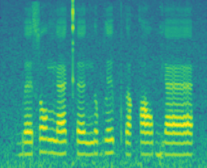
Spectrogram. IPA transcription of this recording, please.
b ɛ˨ s ɔ˦ ŋ æ˨˦ kʰ ɛ˨ ŋ ə˨ b l e˦ pʰ ə˨ q ɔ˨˦ b j æ˧

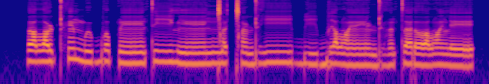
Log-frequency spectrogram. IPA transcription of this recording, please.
ə lˠ ɯ ʈʰ ẽ m ɯ b ɤ p ẽː t iː lʲ ẽː ŋ͡ǀ ə ǀ ɐ̃ ɖʱ iː ɓ i b i lˠ ẽː ɖʱ ə̃ t ɐ ɾ ɤ lˠ ĩ l e

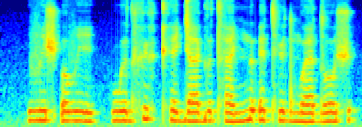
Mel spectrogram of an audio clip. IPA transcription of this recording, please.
v i ʃ ʔ o v i | w ɯ d x y x kʰ e ɟ æ ɡ ɯ tʰ æ ɲ n ɯ ʔ e tʰ y d ŋʷ æ d o ʃ

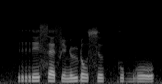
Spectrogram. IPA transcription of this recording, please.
r e s æ s e ɳ y ɽ o s ɵ kː o b o

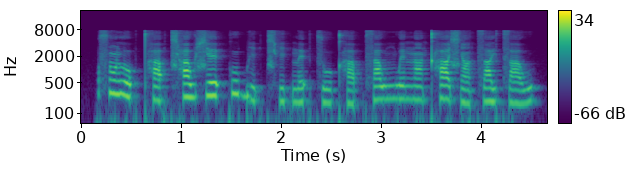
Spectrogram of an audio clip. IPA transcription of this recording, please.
s ɔ̃˦ l o˨ ʔ t̪ʰ a˨ ʔ t͡ɕʰ a˧ w ɕ e˦ ʔ k u˥˧ b i˨ ʔ t͡ɕʰ i˨ k̚ n̪ e˨ ʔ t͡s u˨˩ kʰ a˨ p̚ s a˧ w ŋ w e˧ ŋ ã˧ kʰ a˧ ɕ ã˨˩ t͡s a˧ j t͡s a˨˦ w

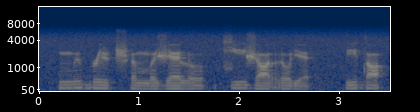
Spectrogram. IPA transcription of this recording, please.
m ɨ b ɹ i ʈ͡ʂʰ ə m ə ʒ ɛ l o | t͡ɕ i ʒ ɒ r o ɾʲ ɛ | i d ɒ

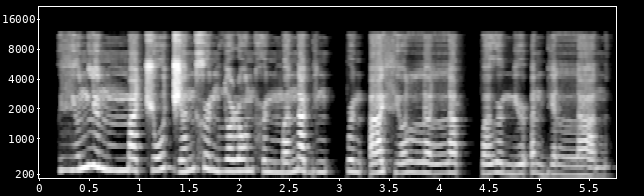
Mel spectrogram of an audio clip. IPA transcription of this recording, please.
vʲ o n lʲ ɔ n mː a t͡ʃ o d͡ʒ ɐ n x ə˞ n ʎ ɔ ɭ ɔ n h ə˞ n m ɐ n a bʲ ɐ n pː ə˞ n ʔ a fʲ ɔ lː ɐ lː a pː ɐ ð ə˞ mʲ ə˞ ʔ ɐ n bʲ a lː a n

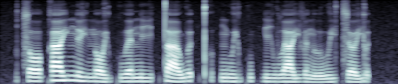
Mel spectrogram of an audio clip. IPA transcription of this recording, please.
t͡s ɔː˨˧ k aː˥ j ŋ e˧ j n̪ ɔː˨˩ j kʷ ɛː˧ n̪ iː˨˥ t̚ t̪ aː˨˥ w ɵ˨˥ t̚ pʰ ʊ˧ k̚ m uː˨ j kʷ ɐ˧ k̚ l iː˨ w l aː˨ j l ɵ˨˩ n l uː˧ j t͡s œː˨˧ j ɵ˨˥ t̚

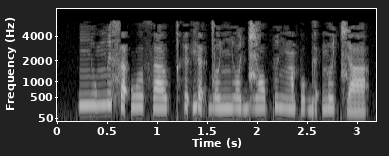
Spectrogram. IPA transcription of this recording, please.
ɲ u˦ m i˦˨ s ä˦ ʔ w u˦˨ θ a˦ ʊ̯ kʰ ɪ˦ ʔ j ɛ˦ ʔ d ɔ˦ ɲ ɔ˦ d͡ʑ ɔ˦ p i˦˨ ŋ ã˦˨ p o˦˨ ɡ ɛ˦ ʔ n o˦˨ t͡ɕ ä˨

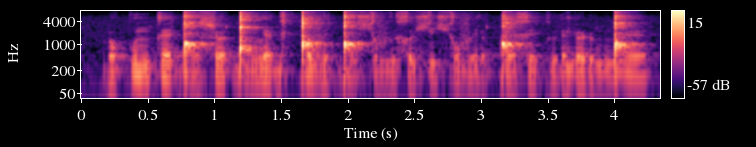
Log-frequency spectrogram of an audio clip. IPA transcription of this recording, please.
ɽ o˩˧ k u˥˨ ɲ k ɛ˥˨ ɡ͡ǃ ɛ˩ ɬ œ˧˩˧ ɡ͡ǃ u˧˩˧ l ɛ˧˩˧ ɡ e˩ ǃ ə˥˨ v e˧˩˧ ɡ͡ǃ ɛ˩ ç ə˩˧ v ʉ˩˧ x œ˩ ç e˩ ç o˥˨ v e˩ ɾ œ˩ ǃ ɛ˩˧ x e˧˩˧ k ʉ˩˧ ɾ ɛ˩ j œ˥˨ ɽ ʉ˧˩˧ ŋ͡ǃ ɛ˩

